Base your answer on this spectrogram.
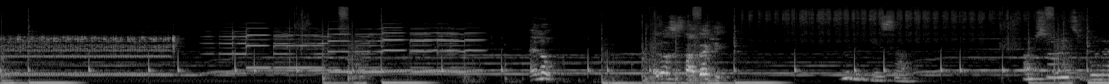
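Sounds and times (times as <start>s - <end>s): mobile phone ringing: 0.0s - 4.8s.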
